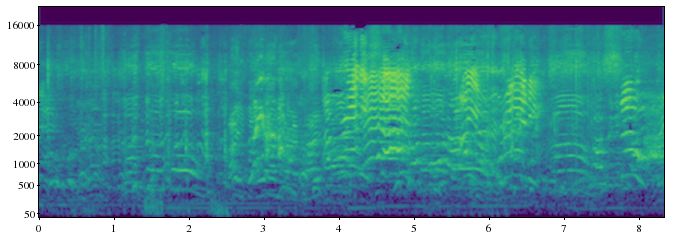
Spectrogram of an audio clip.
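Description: Children shouting and squealing excitedly over several voices talking at once, with louder high-pitched shrieks in the second half. Two dull thumps come a couple of seconds in.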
